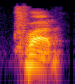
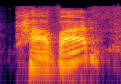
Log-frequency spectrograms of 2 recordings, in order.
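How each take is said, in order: First: K and v are said together with no vowel. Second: An a vowel is inserted between k and v. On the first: The speaker calls it right. "aquí la pronunciación es kvar. Nuevamente" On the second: The speaker calls it wrong. "ni kavar"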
